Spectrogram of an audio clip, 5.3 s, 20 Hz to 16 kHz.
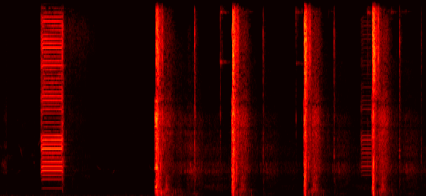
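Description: Rifle fired four rounds at 10 yards from a low ready, four sharp, loud reports evenly spaced about a second apart, preceded by a short electronic shot-timer beep.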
